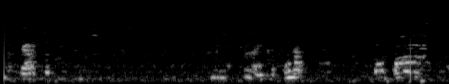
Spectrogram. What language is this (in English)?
Hakha Chin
